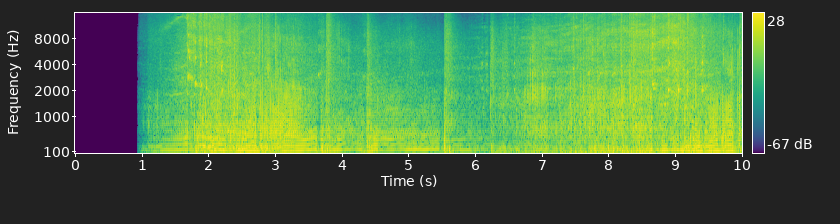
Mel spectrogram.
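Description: Ford Fiesta Proto rally car's engine, loud and revving hard through the gears, rising and dropping in pitch with each shift as it approaches and passes close by, with sharp cracks from the exhaust between shifts. The sound starts about a second in.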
